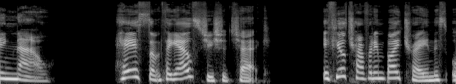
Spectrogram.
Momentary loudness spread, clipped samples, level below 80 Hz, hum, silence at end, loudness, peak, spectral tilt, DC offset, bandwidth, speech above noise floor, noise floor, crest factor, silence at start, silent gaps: 7 LU; under 0.1%; -60 dBFS; none; 0 s; -16 LUFS; -4 dBFS; -4 dB/octave; under 0.1%; over 20 kHz; over 74 dB; under -90 dBFS; 14 dB; 0 s; 0.58-1.14 s, 2.73-3.22 s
